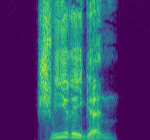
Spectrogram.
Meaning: inflection of schwierig: 1. strong genitive masculine/neuter singular 2. weak/mixed genitive/dative all-gender singular 3. strong/weak/mixed accusative masculine singular 4. strong dative plural
- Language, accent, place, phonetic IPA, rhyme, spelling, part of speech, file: German, Germany, Berlin, [ˈʃviːʁɪɡn̩], -iːʁɪɡn̩, schwierigen, adjective, De-schwierigen.ogg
